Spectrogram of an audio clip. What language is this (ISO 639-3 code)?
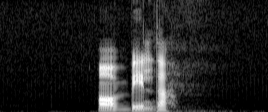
swe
